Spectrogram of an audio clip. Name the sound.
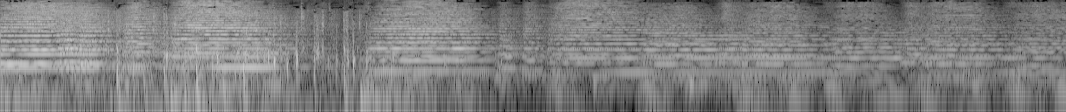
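horse hooves clip-clopping away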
